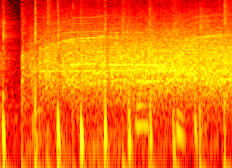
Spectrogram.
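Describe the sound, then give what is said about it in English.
An audience breaking into a round of applause for a show guest: after a brief sharp onset, clapping settles into a dense, steady roar that holds at an even level to the end. “Rounds of applause.”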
